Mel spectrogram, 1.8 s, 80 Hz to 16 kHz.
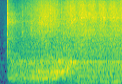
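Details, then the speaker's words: Harbor Freight 6x48 disc/belt sander, newly assembled, first run. The motor snaps on and settles into a smooth, steady hum with even belt hiss and no knocks or rubbing; normal running. "Yep, everything seems to run."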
